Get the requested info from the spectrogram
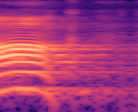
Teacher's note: मुंह से भी हवा निकल रहा है और नाक से भी निकल रहा है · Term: अनुनासिक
